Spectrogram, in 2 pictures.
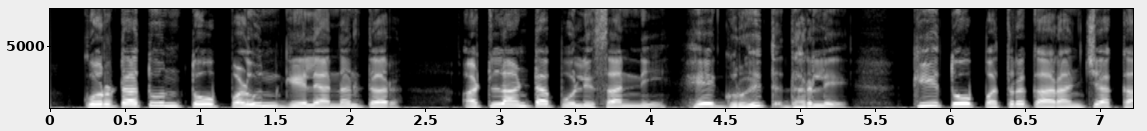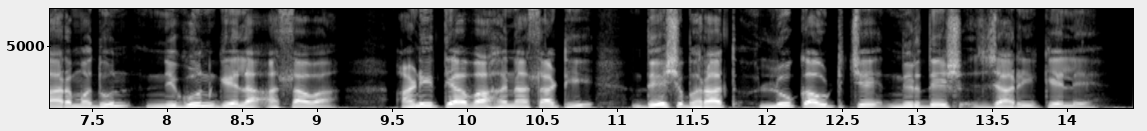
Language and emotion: Marathi, neutral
